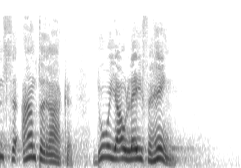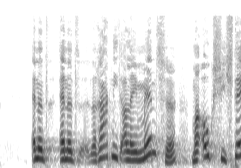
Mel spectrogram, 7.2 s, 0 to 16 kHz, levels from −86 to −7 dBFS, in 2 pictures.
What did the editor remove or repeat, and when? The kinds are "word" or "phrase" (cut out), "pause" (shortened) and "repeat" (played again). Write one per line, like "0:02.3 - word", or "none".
none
